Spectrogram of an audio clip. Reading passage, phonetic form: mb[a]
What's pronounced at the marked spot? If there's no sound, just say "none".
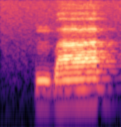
a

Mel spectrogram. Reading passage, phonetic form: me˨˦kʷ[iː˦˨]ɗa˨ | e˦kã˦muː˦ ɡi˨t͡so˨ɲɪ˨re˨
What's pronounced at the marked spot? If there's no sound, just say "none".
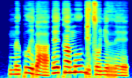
iː˦˨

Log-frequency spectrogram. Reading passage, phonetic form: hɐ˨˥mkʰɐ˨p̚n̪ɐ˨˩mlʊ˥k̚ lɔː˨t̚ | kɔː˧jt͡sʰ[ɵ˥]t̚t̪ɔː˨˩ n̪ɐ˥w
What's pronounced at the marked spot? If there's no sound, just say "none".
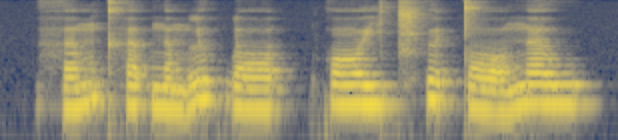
ɵ˥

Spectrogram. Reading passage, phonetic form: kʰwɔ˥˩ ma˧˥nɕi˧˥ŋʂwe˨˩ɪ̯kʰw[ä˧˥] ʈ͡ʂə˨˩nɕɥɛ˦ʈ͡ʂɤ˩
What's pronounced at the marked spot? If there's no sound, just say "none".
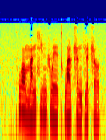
ä˧˥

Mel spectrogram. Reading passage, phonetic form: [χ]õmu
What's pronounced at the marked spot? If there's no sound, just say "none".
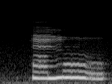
k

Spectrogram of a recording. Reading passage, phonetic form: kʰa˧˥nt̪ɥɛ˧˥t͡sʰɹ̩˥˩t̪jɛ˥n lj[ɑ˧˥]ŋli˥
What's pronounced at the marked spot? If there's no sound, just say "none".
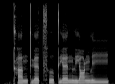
ɑ˧˥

